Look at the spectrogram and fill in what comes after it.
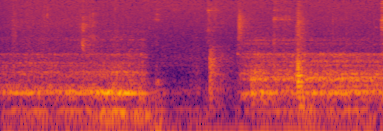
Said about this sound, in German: Die großen Blasebälge atmen schon.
